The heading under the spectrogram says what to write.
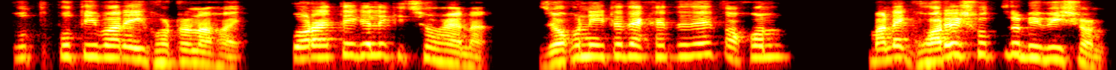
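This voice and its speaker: A man's voice: very high-pitched, expressive, a little fast, pushed and bright, dry recording, muffled recording. A man in his thirties with a Bangladeshi Bengali accent teaches an online IELTS class. He talks casually, mixes in English and puts questions straight to his students. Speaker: IELTS tutor. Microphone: video call.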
